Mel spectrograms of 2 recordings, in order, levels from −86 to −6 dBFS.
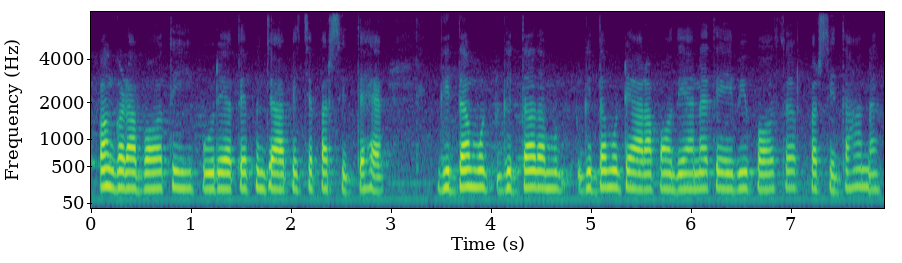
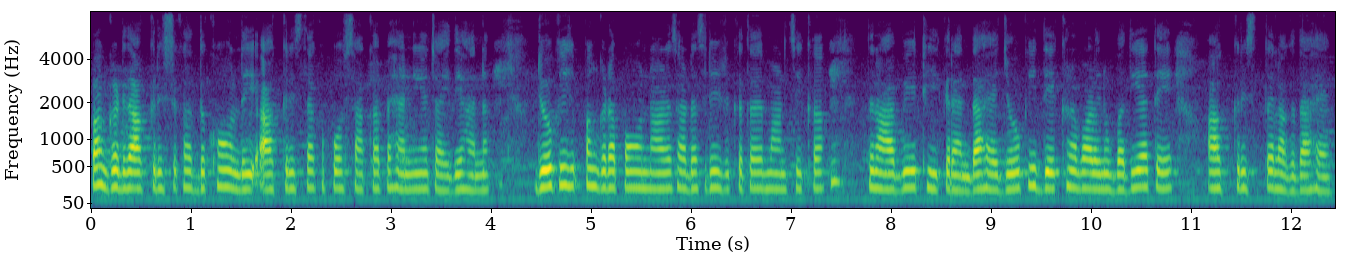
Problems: none marked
